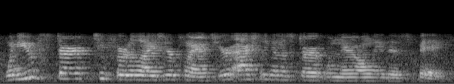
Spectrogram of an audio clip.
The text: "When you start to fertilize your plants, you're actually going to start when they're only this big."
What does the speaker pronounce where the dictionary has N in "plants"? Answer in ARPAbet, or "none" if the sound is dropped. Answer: N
